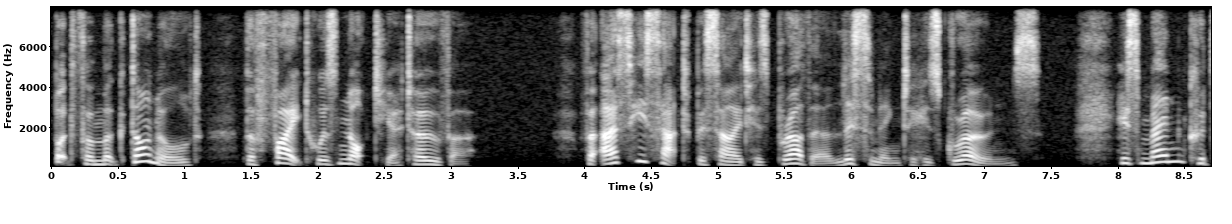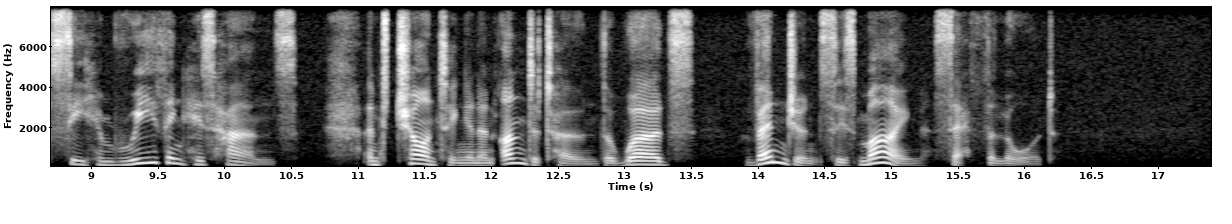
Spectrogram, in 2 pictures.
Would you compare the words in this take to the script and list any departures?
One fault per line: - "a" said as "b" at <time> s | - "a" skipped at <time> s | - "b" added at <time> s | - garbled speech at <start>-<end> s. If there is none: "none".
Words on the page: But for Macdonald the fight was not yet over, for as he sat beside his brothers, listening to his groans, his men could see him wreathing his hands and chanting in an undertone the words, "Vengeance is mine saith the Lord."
- "brothers" said as "brother" at 5.4 s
